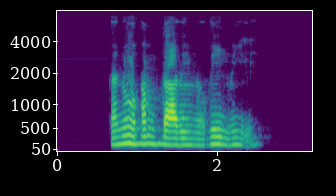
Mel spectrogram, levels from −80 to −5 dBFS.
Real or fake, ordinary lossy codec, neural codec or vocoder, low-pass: fake; AAC, 48 kbps; vocoder, 22.05 kHz, 80 mel bands, HiFi-GAN; 7.2 kHz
